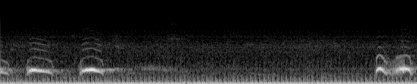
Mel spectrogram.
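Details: Javan spotted dove giving soft coos for a lure track: two rounded short coos about half a second apart, a long quiet stretch with a faint drawn note, then a close pair of coos.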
